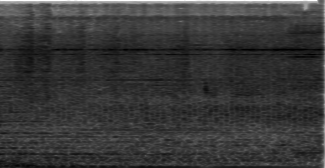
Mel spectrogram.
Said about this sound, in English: flying into dangerous territory in a helicopter with a major vulnerability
